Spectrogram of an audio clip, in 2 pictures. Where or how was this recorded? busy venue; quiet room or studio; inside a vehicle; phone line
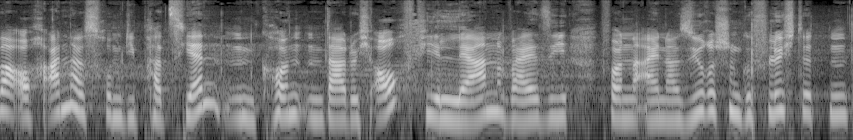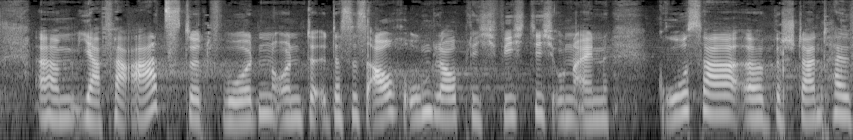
busy venue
